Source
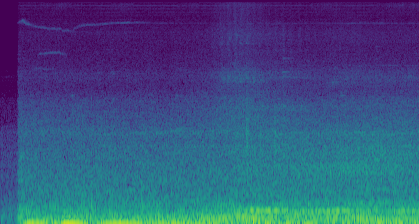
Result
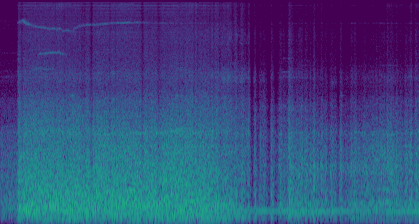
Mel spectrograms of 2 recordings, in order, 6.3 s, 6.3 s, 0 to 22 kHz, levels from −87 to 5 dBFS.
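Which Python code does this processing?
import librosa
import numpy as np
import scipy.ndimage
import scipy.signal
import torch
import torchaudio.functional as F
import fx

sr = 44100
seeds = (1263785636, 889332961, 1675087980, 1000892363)

y = scipy.signal.sosfilt(scipy.signal.butter(2, 260.0, 'highpass', fs=sr, output='sos'), x)
y = fx.over_compress(y, sr, threshold_db=-36.0, ratio=-0.5)
y = F.gain(torch.from_numpy(y), 2.5).numpy()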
